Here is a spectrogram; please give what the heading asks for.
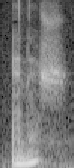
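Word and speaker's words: Inis: watch my videos, you'll have heard me mention previously that this word in Gaelic, so in Scotland and Ireland, is pronounced Enish.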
